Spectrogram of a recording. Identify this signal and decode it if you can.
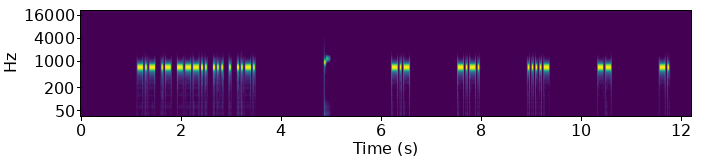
Morse code, heard as a keyed tone, about 30 wpm, spaced as for 14 wpm, 700 Hz. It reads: KA8SEF KC4MN
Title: USA Call Signs - 8x Character Spacing - 30wpm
